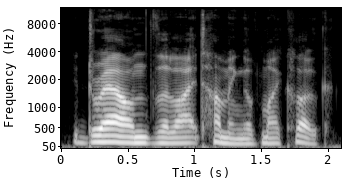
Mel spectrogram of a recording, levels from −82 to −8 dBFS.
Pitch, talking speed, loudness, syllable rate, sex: 135 Hz, 230 wpm, -17 LUFS, 5.3 syllables/s, male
